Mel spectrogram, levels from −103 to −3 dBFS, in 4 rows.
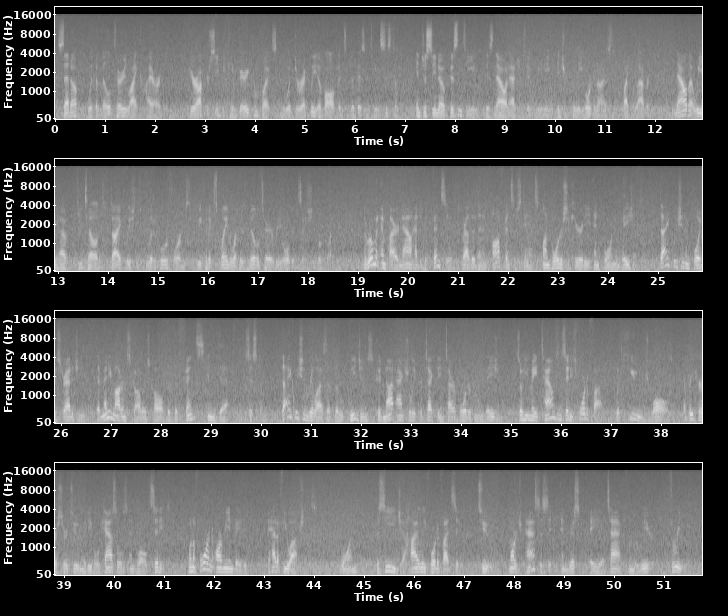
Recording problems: hiss; loud; throughout; 5 dB below the speech

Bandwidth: 16 kHz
